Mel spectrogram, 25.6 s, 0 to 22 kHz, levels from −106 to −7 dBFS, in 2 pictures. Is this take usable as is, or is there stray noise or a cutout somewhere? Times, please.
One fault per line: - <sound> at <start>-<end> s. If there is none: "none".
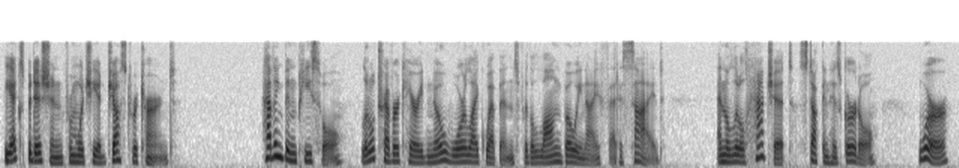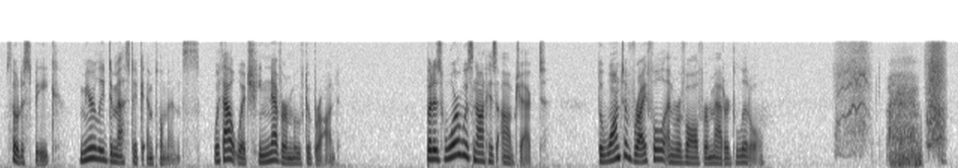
- sniff at 23.9-25.4 s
